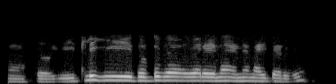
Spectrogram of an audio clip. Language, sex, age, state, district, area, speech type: Tamil, male, 18-30, Tamil Nadu, Tenkasi, urban, conversation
